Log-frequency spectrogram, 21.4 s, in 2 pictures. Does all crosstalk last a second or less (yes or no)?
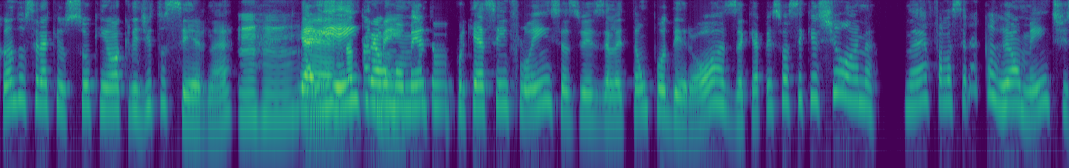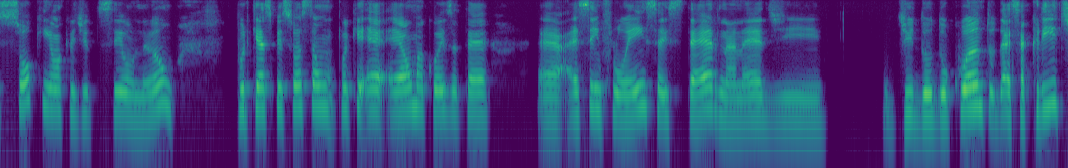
no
